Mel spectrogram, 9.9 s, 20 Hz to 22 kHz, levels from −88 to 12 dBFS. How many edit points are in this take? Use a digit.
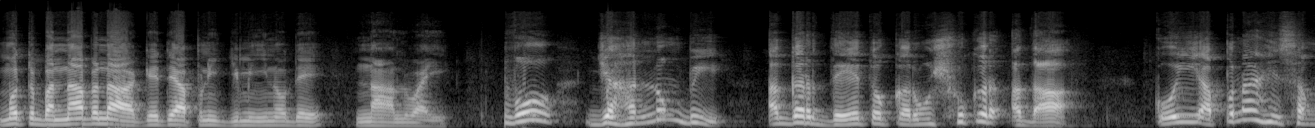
1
